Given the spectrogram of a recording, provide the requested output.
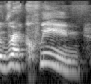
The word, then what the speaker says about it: requin: so bad so yes the raqqueen which we found out is how you say shark in french yes and vietnam was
